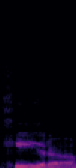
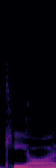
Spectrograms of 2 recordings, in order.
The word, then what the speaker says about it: Kiara: And I've also seen this creator Kira. Actually, the creator's name is Kiara. And I just keep saying it wrong.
